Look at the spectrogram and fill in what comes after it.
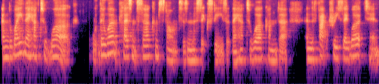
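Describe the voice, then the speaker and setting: A woman talks at a moderate pace in a fairly low, somewhat breathy voice. Her pitch variation is ordinary. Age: 50s. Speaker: education lecturer. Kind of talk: casual interview.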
